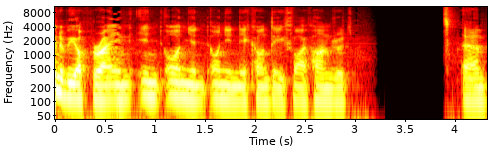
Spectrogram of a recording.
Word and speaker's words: Nikon: That's Nikon, not Nikon. Nikon is the right way to say it. Go and speak to the Japanese, honestly.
